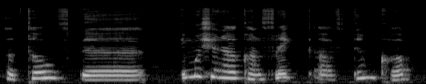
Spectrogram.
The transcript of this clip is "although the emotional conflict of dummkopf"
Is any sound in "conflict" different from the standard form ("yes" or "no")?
no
